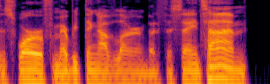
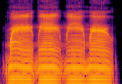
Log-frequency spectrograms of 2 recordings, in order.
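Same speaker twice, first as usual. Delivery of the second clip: imitated phone noise; 3 semitones higher, slower than usual. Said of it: "It goes".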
